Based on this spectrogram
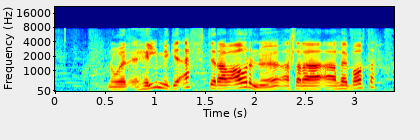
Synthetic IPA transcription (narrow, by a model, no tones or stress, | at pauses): nuɛɾɦejlmiːcɪɛft̪ɪɾavaːwɾɪnʏat̪laɾaːðlœːɥpaɔht̪aɾ̥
